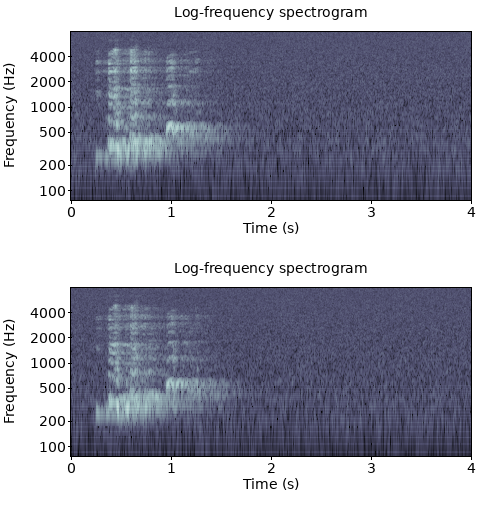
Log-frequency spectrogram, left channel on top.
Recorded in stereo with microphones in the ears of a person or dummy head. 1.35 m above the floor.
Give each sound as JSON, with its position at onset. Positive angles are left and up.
{"t": 0.2, "sound": "laughter", "side_deg": 55, "distance_m": 8.0}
